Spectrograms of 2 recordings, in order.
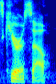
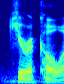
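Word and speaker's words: Curaçao: But it's Curacao, not Curacao. I don't know why people are saying that, but.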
